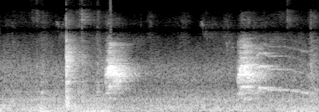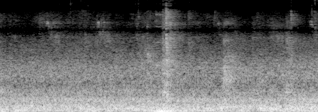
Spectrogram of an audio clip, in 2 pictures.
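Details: Puppy barking while a crow dunks meat in a water bowl and tears at it; two clear yappy barks a couple of seconds apart, with fainter knocks and low traffic-like rumble behind.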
